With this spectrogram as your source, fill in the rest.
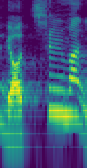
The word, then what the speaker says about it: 며칠: 자, 그런데 몇 일은요, 우리가 발음을 어떻게 하죠? 자, 여기 한번 볼까요? 만약에 몇 더하기 1이라면 몇 일 이렇게 발음을 하겠죠. 오늘 몇 일이야? 그런데 우리가 오늘 몇 일이야? 몇 일 후에 만나? 이렇게 안 하잖아요. 어떻게 발음하세요? 며칠. 며칠로 발음을 해요.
